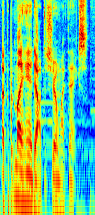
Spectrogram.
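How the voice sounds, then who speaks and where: A man's voice: medium pitch, a little fast, a bit bright, faint music behind. A man reading visual novel narration aloud as a let's player, with casual commentary.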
